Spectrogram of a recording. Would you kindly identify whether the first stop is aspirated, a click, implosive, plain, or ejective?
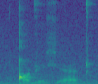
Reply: click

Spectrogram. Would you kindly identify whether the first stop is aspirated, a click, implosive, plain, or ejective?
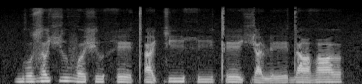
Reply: plain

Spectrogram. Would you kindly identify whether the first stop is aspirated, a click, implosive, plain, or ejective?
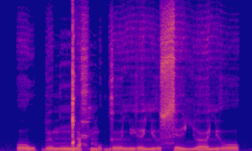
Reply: implosive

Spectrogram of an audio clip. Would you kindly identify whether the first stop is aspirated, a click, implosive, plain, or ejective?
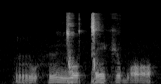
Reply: click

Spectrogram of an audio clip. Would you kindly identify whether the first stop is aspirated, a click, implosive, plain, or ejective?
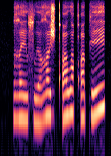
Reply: ejective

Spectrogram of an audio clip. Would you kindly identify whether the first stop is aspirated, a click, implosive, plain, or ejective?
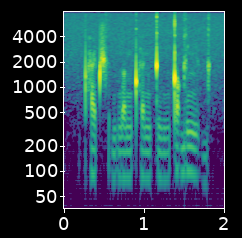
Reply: aspirated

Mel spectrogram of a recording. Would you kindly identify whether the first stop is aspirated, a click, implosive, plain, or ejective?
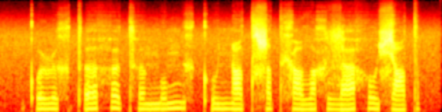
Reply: ejective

